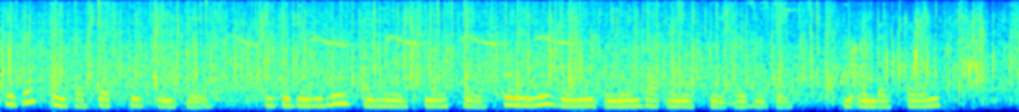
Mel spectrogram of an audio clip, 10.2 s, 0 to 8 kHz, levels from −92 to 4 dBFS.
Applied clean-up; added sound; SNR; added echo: none; Rain; -4 dB; none.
